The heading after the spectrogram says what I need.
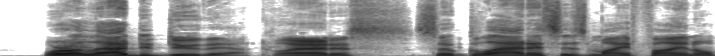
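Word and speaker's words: Gladys: with a name that doesn't even look like it's spelled correctly glattus oh glattus I'm going with glattus which is g l a d Ys because we can do that we're allowed to do that glattus so glattus is my final pick to join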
